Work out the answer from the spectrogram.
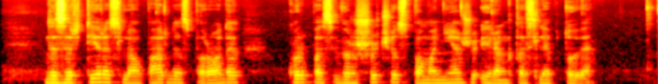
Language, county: Lithuanian, Vilnius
